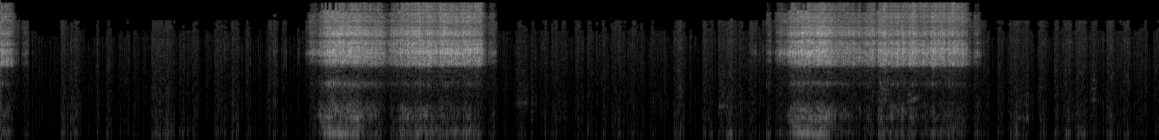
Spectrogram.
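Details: Adult man (husband) snoring during sleep: two long, loud rattling snores about five seconds apart, with quiet crackly room noise between.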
